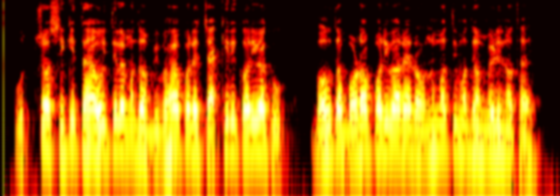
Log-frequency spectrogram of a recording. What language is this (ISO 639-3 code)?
ori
